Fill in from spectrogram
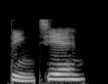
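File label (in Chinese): "顶尖", Mandarin Chinese; hsk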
